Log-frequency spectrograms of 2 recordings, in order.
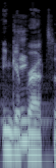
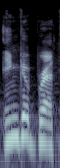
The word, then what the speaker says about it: Engebretsen: I'd like to introduce my guest on the podcast today, and now I forgot to ask how to pronounce his name. Engebretsen? It's Engebretsen. Engebretsen.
